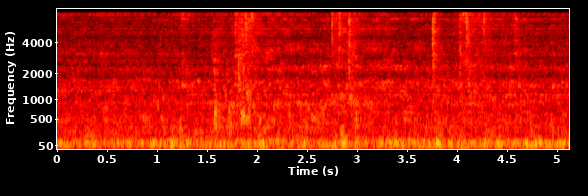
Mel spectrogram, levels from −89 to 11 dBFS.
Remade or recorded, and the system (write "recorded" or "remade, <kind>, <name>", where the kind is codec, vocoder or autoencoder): remade, vocoder, HiFi-GAN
